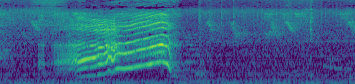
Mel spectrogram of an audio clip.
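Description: A young woman's long wail, rising steadily in pitch for about a second and a half before breaking off: a pained cry at the burn of Tabasco-spiced noodles.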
